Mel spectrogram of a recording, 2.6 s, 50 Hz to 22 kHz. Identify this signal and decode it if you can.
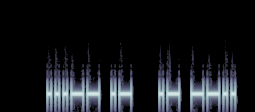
Morse code, heard as a keyed tone, about 30 wpm, 700 Hz. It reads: 3A AZ
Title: Field Day Exchanges - 30wpm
